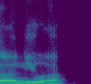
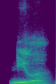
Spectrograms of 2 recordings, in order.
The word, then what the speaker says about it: Nila: The last name is pretty close, I feel like. But I think her first name is Nila. – Nila.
